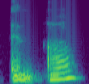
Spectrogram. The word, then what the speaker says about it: Reina: Ah, j'ai un mot qui vient là, et Réna, Réna, Reina, c'est la manière de le prononcer, c'est Reina, Réina. D'accord.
